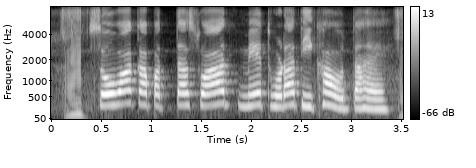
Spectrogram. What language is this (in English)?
Hindi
